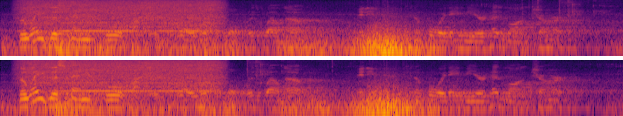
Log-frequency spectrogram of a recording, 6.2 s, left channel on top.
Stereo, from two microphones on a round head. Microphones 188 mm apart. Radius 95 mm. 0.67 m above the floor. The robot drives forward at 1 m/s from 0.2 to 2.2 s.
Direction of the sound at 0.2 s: 55° right (ahead or behind).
